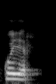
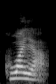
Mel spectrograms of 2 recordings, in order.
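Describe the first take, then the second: First: It begins with 'koy' and ends in 'r'. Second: It begins with 'kwai' and ends in 'uh'. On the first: The speaker calls it wrong. "కొయర్ అంటాం" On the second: The speaker calls it right. "అది కొయర్ కాదు"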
